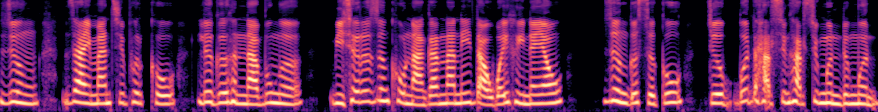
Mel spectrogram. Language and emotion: Bodo, sad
